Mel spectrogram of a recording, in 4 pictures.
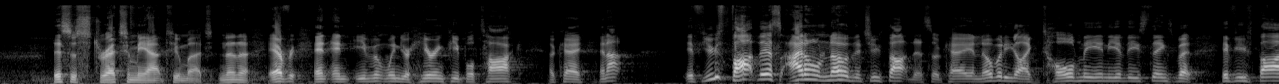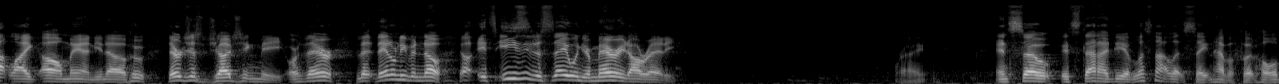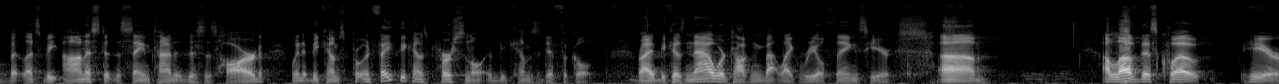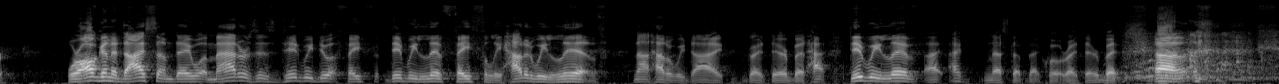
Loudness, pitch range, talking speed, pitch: -25 LUFS, 105-155 Hz, 195 wpm, 130 Hz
